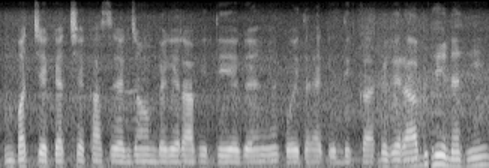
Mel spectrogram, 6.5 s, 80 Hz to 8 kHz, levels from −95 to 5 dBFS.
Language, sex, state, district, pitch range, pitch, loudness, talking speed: Hindi, male, Bihar, Samastipur, 105-120 Hz, 105 Hz, -17 LUFS, 165 wpm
